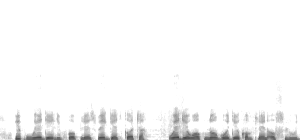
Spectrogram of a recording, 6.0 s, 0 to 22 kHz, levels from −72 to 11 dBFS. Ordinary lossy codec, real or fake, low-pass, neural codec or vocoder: none; fake; none; vocoder, 22.05 kHz, 80 mel bands, WaveNeXt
